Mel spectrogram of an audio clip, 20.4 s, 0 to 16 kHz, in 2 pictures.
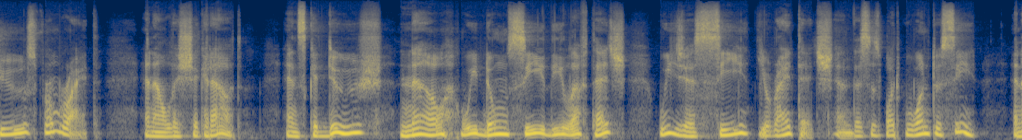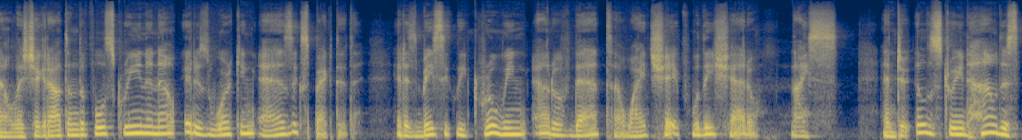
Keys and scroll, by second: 18.4 Escape.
